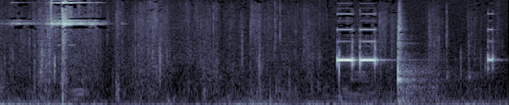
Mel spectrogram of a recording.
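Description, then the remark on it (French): A thermometer beeps sharply twice in quick succession, followed by a few more brief electronic chirps, loud, after a stretch of quiet shuffling and handling noises. “C'est un thermomètre, mais c'est un peu comme une horloge.”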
